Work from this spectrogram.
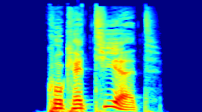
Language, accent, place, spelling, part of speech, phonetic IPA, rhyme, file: German, Germany, Berlin, kokettiert, verb, [kokɛˈtiːɐ̯t], -iːɐ̯t, De-kokettiert.ogg
- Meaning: 1. past participle of kokettieren 2. inflection of kokettieren: third-person singular present 3. inflection of kokettieren: second-person plural present 4. inflection of kokettieren: plural imperative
